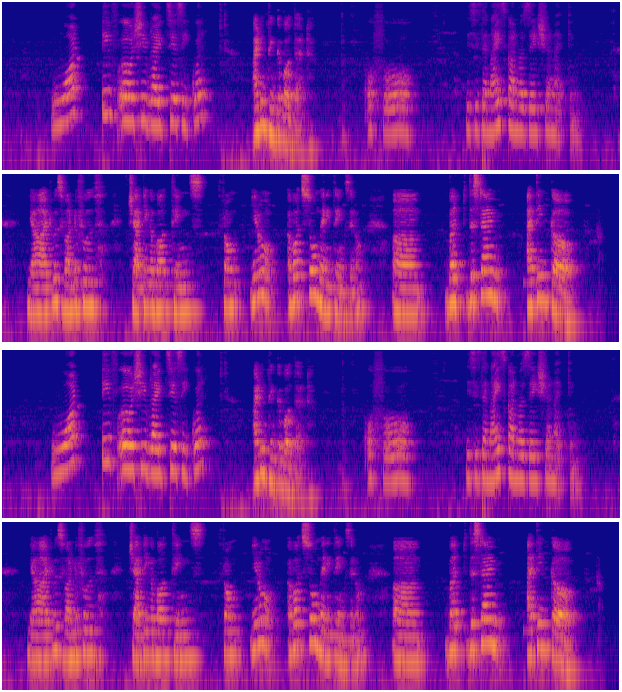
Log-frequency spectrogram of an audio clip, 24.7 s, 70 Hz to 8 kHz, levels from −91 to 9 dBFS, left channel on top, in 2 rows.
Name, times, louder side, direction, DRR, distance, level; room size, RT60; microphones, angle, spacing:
voice 1, 1.0-1.5 2.0-4.0 7.3-8.2 9.3-11.5, right 4 dB, 15° right, 0 dB, 0.4 m, -30 dB
voice 2, 5.0-6.2 12.4-12.5 12.9-14.4 14.9-16.3 16.8-17.1 17.3-17.7 18.1-19.5 20.2-20.7 21.2-22.4 22.8-23.8, left 2 dB, 80° left, -4 dB, 1.0 m, -27 dB
3.3 x 2.3 x 4.2 m, 0.42 s
head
